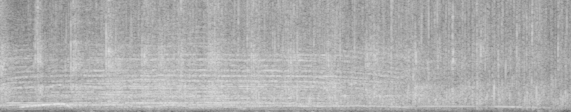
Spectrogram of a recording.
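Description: Studio audience applauding, with a few held musical tones beneath it.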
